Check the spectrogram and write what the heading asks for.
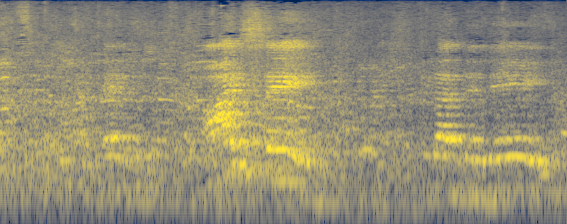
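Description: Speech only: voices talking and chattering in a large hall.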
